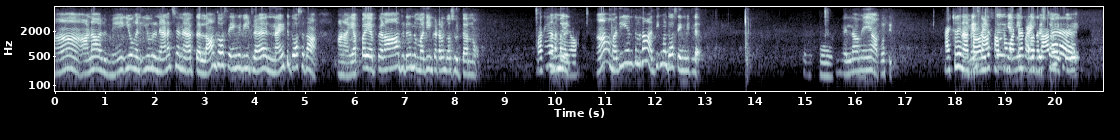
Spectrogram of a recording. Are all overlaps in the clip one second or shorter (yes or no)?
no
